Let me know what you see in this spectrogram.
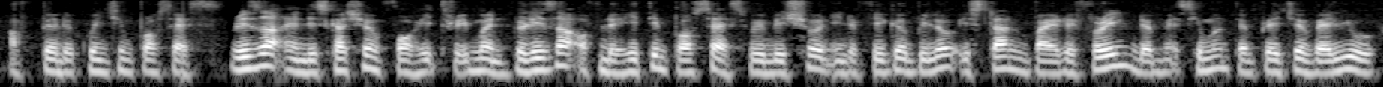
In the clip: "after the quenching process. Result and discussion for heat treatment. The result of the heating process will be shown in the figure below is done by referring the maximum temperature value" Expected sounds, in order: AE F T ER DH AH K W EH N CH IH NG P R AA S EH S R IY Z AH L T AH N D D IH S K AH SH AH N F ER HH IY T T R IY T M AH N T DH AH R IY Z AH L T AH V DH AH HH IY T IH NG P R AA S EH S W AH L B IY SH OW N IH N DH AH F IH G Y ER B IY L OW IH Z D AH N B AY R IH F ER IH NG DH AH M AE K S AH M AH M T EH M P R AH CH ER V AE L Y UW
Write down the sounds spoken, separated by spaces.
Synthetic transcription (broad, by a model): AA F T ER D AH K W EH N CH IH NG P R AA S EH S R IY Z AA L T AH N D D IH S K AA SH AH N F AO HH IY T T R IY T M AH N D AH R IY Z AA L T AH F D AH HH IY T IH NG P R AA S EH S W AH L B IY SH OW N IH N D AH F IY G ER B IY L OW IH S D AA N B AY R IH F ER IH NG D AH M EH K S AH M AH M T EH M P R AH CH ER V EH L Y UW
